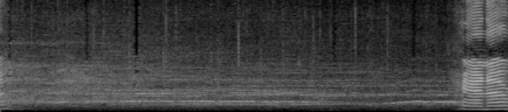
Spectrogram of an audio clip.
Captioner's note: attendees cheering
